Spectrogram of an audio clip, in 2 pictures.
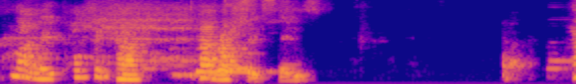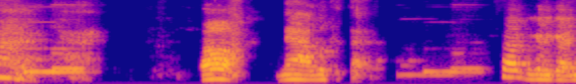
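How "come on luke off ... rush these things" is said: ordinary talk, nothing marked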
